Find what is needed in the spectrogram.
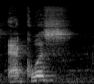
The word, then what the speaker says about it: Equus: Hyundai Equus.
